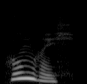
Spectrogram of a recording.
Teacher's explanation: The final IG is not a hard G. It's a soft ich sound. · Word final IG, soft ich sound. In Standard German, a word ending in IG is pronounced ich. That breathy, hissy sound from the start of the English huge.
